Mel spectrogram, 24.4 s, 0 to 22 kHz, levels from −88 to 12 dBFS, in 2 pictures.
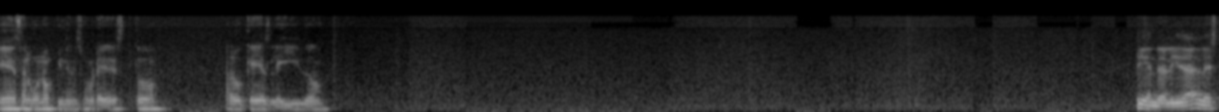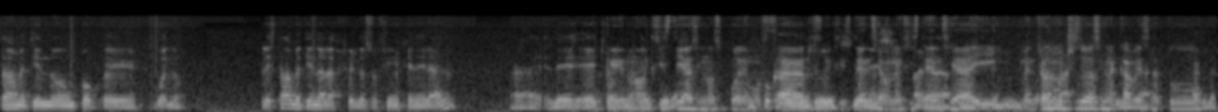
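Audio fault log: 7.99–8.29 s, 9.79–9.91 s, 10.39–10.87 s, 14.23–14.77 s and 16.99–17.29 s: comfort noise in place of the background. In these pauses the real room noise gives way to a flat, featureless hiss at about the same level, likely because Opus DTX stopped sending audio while no speech was detected.
20.4–21.66 s, 21.99–22.61 s and 22.97–24.37 s: speech suppressed in double talk. The voice dips in pieces by roughly 10 dB, and by around 15 dB at the end. The echo canceller likely couldn't separate this talker from the far-end echo and turned both down.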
